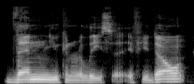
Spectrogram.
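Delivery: ordinary talk, nothing marked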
